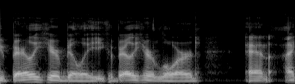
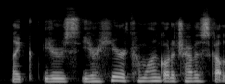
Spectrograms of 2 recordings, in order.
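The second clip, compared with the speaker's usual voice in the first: higher-pitched mock coaxing; imitated pleading; 7 semitones higher, 4 dB quieter than usual. Security guard urging fans to [name], mock pleading. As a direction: coax them along, lightly imitating someone eager. Guard urges them to the show.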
